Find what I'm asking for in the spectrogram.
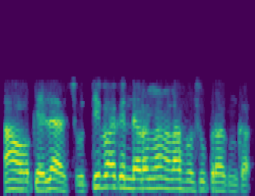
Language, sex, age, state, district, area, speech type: Tamil, male, 18-30, Tamil Nadu, Namakkal, urban, conversation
